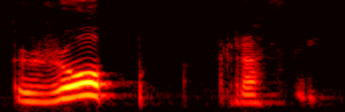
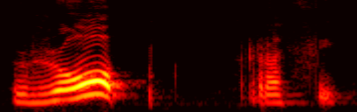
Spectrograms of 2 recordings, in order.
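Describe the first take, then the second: No difference in how they are said.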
